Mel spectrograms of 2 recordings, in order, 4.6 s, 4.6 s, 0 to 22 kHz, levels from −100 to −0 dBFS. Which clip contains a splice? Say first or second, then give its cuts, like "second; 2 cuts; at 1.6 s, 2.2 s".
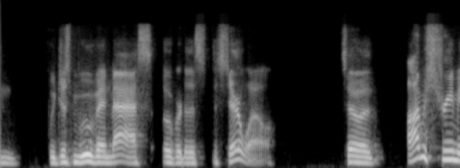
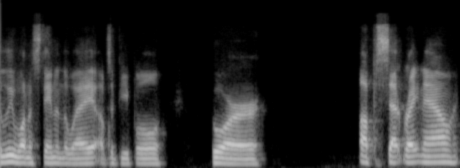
second; 1 cut; at 1.1 s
